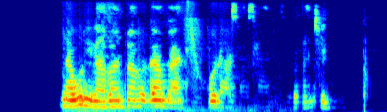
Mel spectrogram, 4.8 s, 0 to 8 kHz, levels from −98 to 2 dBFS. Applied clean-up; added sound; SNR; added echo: neural mask model DeepFilterNet 3.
